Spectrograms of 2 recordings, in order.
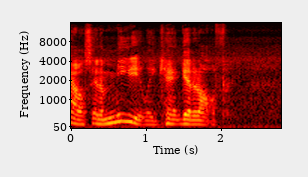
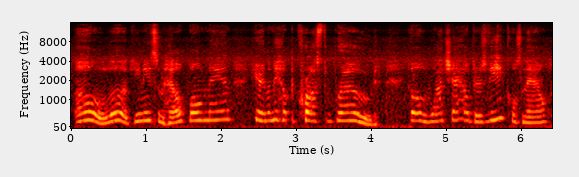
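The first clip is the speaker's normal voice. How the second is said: put-on higher, softer sarcastic kid voice; a bratty kid teasing an old man; mock kid voice; 7 semitones higher, 4 dB quieter than usual. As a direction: kids sassing the masked man in a higher voice. Kids mocking old man.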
